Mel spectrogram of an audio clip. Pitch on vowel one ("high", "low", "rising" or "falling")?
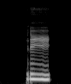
low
